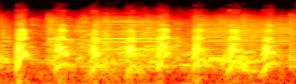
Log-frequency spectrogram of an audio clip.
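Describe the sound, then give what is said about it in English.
A dog, Dino, barks in a quick, steady series of about seven high, yappy barks, fairly loud, with no other sounds around them. “Even the dog has given me orders.”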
